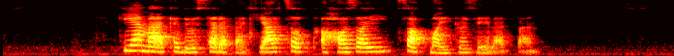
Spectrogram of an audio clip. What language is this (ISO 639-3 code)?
hun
